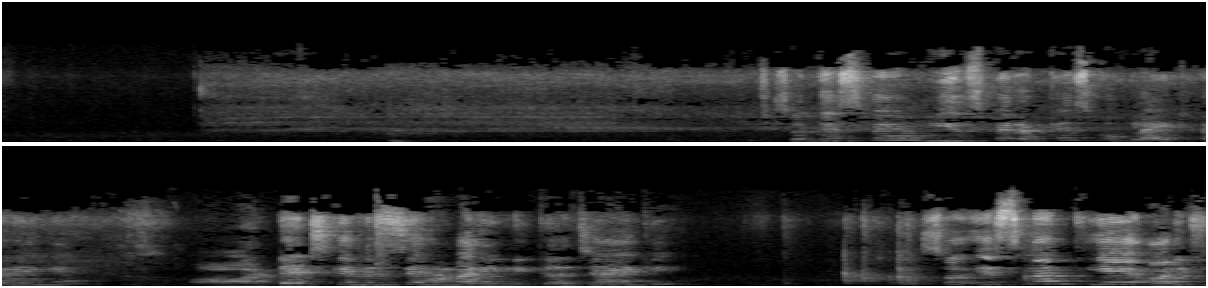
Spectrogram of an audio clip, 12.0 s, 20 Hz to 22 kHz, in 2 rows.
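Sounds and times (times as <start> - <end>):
steady even hiss: 1.0 - 7.0.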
